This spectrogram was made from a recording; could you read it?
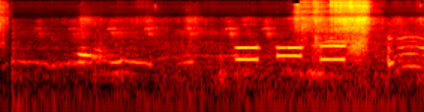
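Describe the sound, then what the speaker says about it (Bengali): A telephone is dialed, a quick series of distinct keypad tones at close range after some soft voices at the start. "দাঁড়া আমি মিজানে ফোন দিচ্ছি।"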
